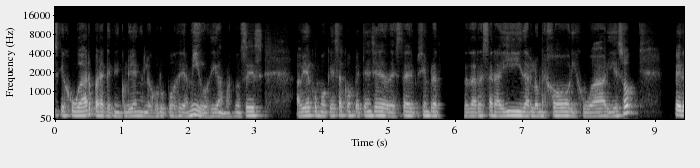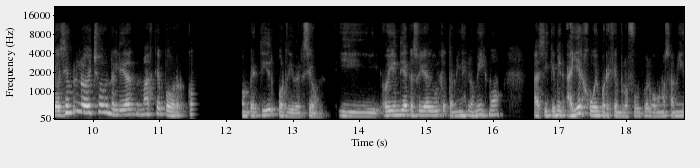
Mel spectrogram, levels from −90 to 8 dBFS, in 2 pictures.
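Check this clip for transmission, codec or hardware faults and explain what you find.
Two kinds of fault are present, both tied to packet timing on a call. The speech stalls twice and later runs fast.

Call audio freeze, from 5.75 to 6.15 s and from 11.47 to 12.25 s. The sound stops moving and the last moment trails on as a fading buzz. It then drops to silence, for about 0.27 s in the first and 0.64 s in the second. The likely cause is delayed packets emptying the jitter buffer. The receiver extended the last sound while it waited. When the packets arrived, playback resumed where it had left off. Nothing is lost, but gaps of 0.38 s and 0.76 s have been inserted.

Jitter buffer speed-up, from 15.37 s to 18.83 s. The speech runs at about 108% of normal speed with no change in pitch, so it sounds hurried. The buffer held more audio than it aims for. To catch up, the receiver cut many short pitch-period slices in a row, removing roughly a third of a second in total.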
